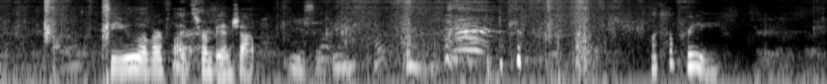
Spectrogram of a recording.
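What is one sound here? A young woman talks casually up close.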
